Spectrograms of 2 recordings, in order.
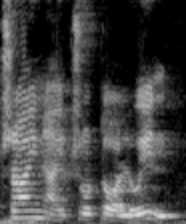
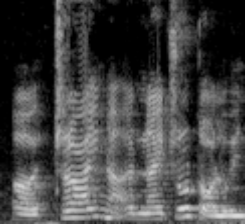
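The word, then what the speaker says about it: trinitrotoluene: हम लोग बोलते हैं ट्राइनाइट्रोटोलुइन या ट्रीनिट्रोटोलुइन हिंदी में, but generally we pronounce it like ट्राइनाइट्रोटोलुइन. okay, TRI को हम लोग ट्राई ही बोलते हैं mainly.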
